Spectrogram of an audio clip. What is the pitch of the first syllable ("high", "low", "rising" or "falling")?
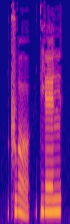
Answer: falling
